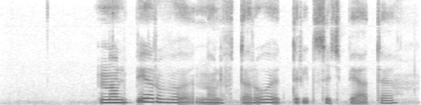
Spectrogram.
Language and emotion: Russian, sad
